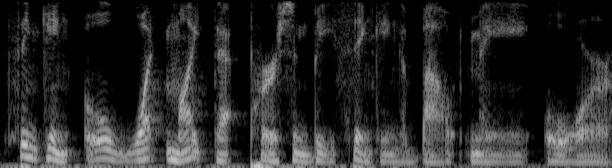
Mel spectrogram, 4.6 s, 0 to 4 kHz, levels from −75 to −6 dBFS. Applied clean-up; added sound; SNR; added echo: none; none; none; none.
